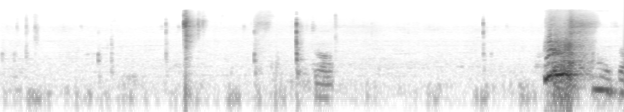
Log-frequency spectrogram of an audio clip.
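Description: Clay poker chips clicking against each other on the table in light, scattered clicks, with a couple of sharper clacks about two and three seconds in. Near the end comes a short, loud burst from a person.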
